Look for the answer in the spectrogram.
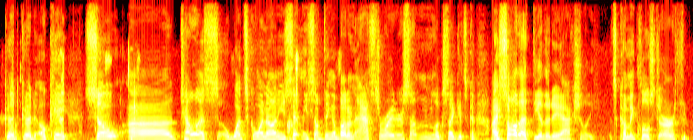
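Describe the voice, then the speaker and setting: A man with a fairly high voice hosts a casual livestream. He rambles, repeats phrases and talks straight to his viewers in a chatty, informal way. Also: animated, brisk, few pauses, fairly bright tone. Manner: rambling, repetitive, addresses viewers as guys. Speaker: livestream host. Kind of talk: casual live call-in chat.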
